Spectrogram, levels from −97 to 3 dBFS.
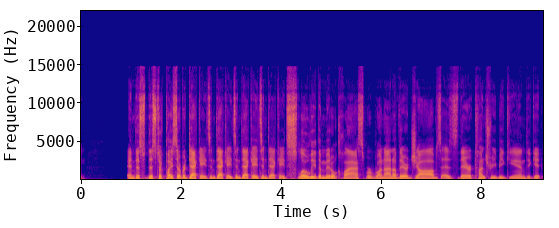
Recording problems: none

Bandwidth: 14.5 kHz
